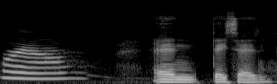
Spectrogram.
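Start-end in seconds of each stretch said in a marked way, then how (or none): 0.0-0.7 high soft meow; cat meow. Acted. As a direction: meow sweetly like an innocent cat. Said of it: "Jenkins looked at him and went".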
